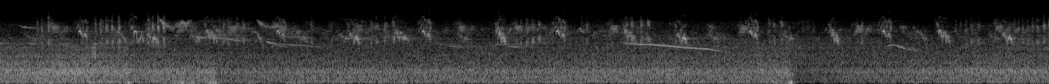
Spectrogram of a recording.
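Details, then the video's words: A May dawn chorus with dense overlapping songbird notes, quick high chirps and a few longer downslurred whistles standing out, while a low steady rumble runs underneath. "A May Dawn"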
